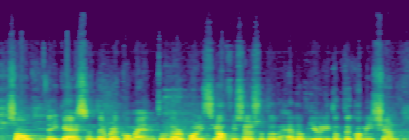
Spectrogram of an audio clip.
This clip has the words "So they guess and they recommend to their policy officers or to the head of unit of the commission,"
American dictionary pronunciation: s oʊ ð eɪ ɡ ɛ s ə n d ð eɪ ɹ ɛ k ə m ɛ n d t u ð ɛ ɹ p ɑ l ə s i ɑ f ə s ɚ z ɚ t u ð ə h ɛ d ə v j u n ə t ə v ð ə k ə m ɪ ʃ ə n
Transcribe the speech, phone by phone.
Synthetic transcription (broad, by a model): s oʊ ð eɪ ɡ ɛ s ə n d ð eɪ ɹ ɛ k ə m ɛ n d t u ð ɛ ɹ p ɑ l ə s i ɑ f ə s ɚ s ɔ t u ð ə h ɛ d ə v j u n ə t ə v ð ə k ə m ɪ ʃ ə n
